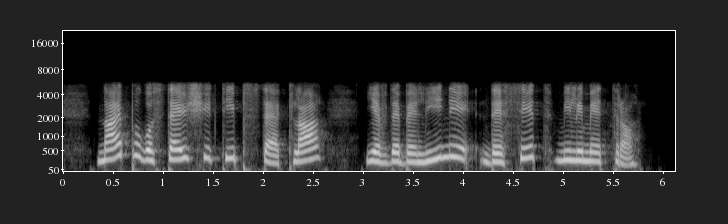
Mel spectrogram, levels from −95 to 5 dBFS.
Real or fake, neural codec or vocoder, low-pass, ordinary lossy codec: fake; codec, 16 kHz, 4.8 kbps, FACodec; 5.4 kHz; Opus, 24 kbps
